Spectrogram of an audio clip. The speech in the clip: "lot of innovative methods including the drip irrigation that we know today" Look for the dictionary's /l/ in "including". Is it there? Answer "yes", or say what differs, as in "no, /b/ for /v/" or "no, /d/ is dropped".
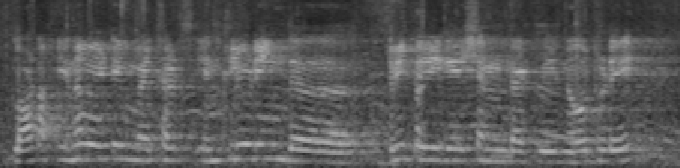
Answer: yes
